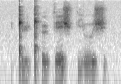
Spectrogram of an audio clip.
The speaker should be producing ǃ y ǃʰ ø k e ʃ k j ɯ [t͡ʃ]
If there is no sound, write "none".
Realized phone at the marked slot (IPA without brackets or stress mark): ʃ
